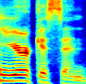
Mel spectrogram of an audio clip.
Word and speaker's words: Yurcisin: We've got a very special VIP guest, Urkusen, the ultimate super connector of Brooklyn.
